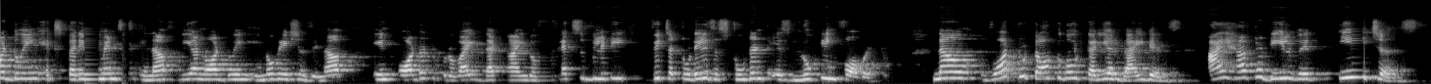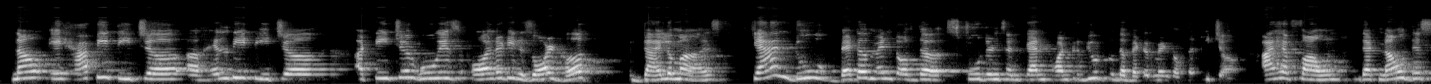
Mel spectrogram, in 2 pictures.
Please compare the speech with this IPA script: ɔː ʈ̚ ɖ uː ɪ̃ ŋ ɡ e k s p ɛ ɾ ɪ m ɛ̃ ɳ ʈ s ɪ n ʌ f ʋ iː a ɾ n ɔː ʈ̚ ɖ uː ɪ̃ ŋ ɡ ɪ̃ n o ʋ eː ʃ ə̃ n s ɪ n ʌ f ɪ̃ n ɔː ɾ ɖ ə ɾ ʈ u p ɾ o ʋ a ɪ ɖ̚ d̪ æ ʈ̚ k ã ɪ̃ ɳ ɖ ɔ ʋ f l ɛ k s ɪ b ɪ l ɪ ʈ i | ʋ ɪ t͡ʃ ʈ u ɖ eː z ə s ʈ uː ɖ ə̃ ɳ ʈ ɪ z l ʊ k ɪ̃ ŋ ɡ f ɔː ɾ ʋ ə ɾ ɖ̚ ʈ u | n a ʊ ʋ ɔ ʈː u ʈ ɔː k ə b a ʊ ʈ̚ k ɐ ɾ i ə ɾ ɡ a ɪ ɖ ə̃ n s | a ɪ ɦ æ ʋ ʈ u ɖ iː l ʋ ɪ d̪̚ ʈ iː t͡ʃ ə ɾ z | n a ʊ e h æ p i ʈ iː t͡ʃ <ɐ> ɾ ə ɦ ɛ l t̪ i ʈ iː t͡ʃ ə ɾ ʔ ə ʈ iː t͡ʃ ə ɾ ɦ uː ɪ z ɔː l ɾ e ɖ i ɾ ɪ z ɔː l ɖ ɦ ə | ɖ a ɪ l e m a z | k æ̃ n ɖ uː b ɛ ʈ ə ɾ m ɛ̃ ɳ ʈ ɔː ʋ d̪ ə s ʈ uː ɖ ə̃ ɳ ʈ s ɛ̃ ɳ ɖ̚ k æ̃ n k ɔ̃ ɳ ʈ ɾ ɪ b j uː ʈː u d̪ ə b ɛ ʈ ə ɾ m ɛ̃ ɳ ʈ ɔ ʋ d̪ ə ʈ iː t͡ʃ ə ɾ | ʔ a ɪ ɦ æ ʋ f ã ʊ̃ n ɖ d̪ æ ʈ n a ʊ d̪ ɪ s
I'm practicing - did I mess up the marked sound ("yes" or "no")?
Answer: yes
